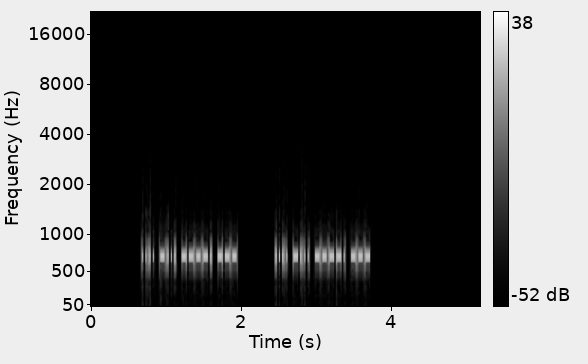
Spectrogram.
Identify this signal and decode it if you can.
Morse code, heard as a keyed tone, about 52 wpm, 700 Hz. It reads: HB9O HB9O
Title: DXCC-100 Call Signs - 4 Characters - Repeated 2x - 50wpm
